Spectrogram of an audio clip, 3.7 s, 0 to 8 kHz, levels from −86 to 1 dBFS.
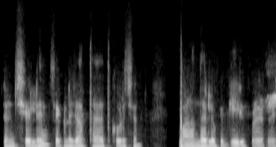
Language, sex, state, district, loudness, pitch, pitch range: Bengali, male, West Bengal, Jhargram, -21 LUFS, 115 Hz, 110-125 Hz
